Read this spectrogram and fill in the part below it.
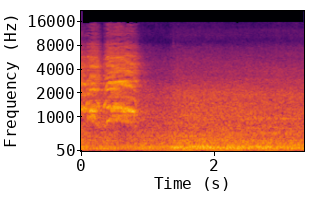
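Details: Green junglefowl crowing: a single loud, hoarse, harmonic burst under one second long at the start, followed by a steady low rumble of background noise.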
